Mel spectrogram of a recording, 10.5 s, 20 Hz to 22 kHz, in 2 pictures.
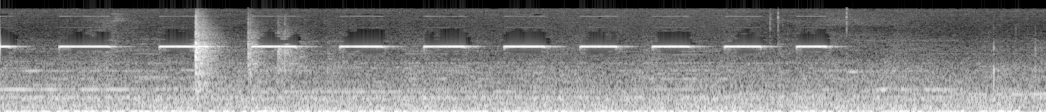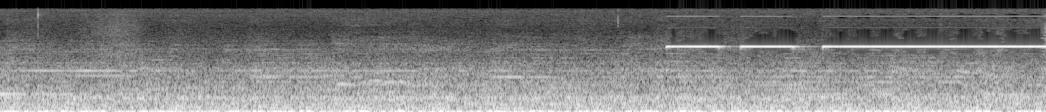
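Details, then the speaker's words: Apex locator beeping during root canal working-length measurement in a young woman's canal as a size 10 file is advanced; rapid regular electronic beeps pause, then resume as the file nears the root apex, with a zero-zero reading. "so here we go we're going to use the 10 file and we can already hear it beeping"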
